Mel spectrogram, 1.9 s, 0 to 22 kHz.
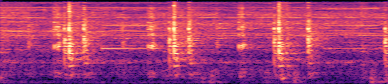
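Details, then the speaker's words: Power supply fan in an old 2000s computer, ticking getting more frequent after restart: light high-pitched ticks in quick pairs about twice a second; dry or worn fan bearing suspected, owner plans to oil the bearing. "It's getting more frequent. Actually, you know what? I bet we can perform some operational surgery on this. Just get in that bearing."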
